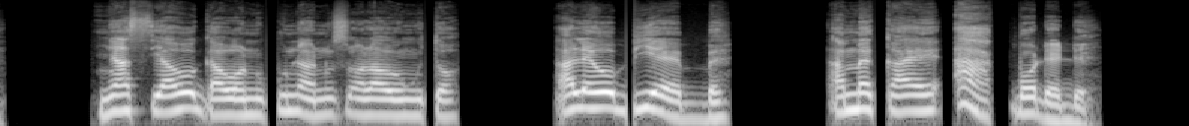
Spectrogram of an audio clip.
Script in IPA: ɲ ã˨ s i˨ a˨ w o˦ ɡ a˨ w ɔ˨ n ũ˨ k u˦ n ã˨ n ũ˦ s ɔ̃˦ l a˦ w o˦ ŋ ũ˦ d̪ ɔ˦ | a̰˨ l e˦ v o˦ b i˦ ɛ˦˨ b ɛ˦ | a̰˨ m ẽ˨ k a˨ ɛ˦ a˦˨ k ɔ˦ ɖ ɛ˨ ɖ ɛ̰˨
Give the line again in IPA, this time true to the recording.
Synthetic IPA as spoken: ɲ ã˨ s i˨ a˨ w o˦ ɡ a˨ w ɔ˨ n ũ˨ k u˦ n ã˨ n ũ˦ s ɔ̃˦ l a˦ w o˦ ŋ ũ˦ t̪ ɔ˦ | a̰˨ l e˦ w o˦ b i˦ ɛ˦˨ b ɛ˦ | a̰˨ m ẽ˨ k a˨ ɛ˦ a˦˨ k͡p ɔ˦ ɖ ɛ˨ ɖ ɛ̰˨

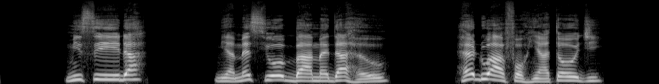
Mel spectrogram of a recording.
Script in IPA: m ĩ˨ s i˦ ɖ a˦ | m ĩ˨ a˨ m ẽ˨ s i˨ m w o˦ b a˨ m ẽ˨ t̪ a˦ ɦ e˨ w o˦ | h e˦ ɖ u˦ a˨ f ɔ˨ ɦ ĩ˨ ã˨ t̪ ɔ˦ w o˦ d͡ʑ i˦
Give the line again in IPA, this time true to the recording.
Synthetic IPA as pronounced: m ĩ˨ s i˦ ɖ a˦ | m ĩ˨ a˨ m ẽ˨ s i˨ w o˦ b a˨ m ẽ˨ d̪ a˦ ɦ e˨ w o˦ | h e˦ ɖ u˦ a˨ f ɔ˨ ɦ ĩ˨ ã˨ t̪ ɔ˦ w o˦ d͡ʑ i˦

